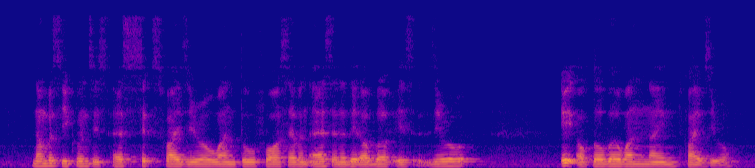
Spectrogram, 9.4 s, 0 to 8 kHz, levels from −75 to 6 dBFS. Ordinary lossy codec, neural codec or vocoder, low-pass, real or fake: MP3, 48 kbps; autoencoder, 48 kHz, 128 numbers a frame, DAC-VAE, trained on Japanese speech; 7.2 kHz; fake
